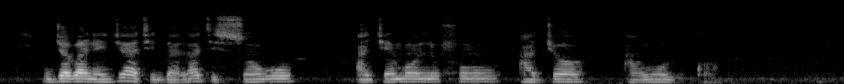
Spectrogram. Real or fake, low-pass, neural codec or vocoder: real; 9.9 kHz; none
